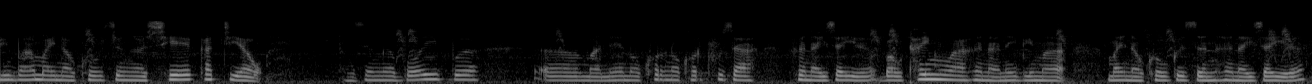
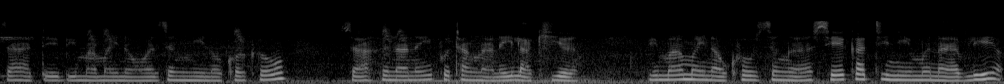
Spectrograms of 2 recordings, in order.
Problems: constant background noise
